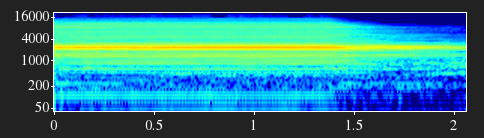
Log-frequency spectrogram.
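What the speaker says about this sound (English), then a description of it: "As the buzzer sounds for the beginning of the fourth quarter" A loud, sustained electronic buzzer blares in a school gym at a varsity basketball game, marking the start of the fourth quarter; one steady tone holds for over a second before fading slightly, with no voices over it.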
